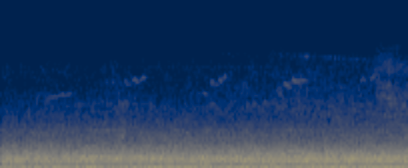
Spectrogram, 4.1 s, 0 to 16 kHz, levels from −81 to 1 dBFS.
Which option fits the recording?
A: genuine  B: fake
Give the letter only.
A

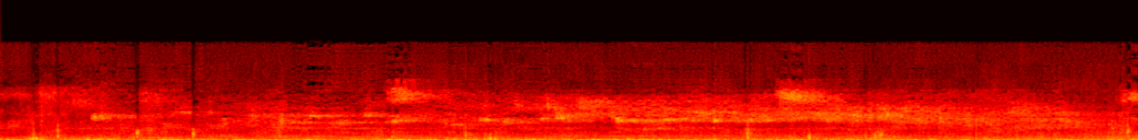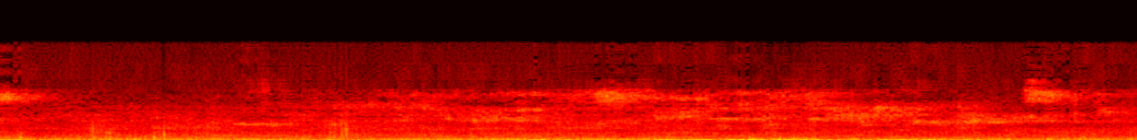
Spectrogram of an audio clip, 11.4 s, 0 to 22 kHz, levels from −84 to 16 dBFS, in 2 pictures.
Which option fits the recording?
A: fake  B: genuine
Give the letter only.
A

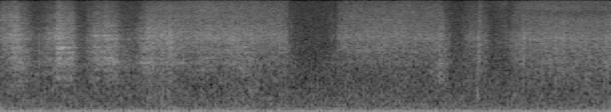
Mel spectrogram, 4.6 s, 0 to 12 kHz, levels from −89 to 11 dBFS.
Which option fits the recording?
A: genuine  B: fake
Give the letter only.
A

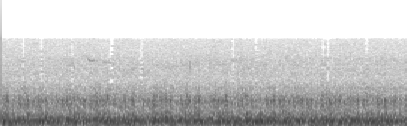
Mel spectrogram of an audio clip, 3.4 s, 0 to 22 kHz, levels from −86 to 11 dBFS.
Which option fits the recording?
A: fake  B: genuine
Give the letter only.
B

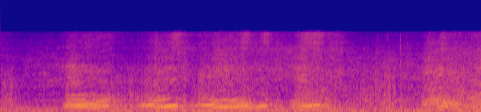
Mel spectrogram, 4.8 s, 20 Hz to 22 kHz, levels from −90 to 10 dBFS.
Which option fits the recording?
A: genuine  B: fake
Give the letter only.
A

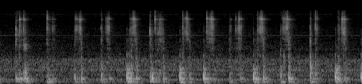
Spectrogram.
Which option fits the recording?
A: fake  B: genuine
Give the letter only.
B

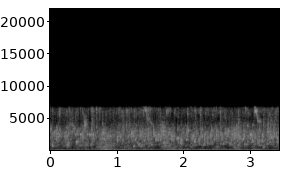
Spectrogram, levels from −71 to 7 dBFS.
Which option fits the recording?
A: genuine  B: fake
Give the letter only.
A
